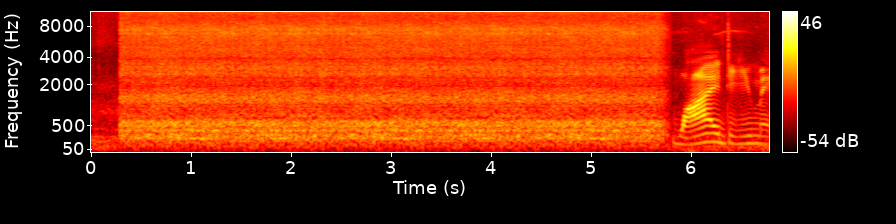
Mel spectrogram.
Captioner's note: burner Hissing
